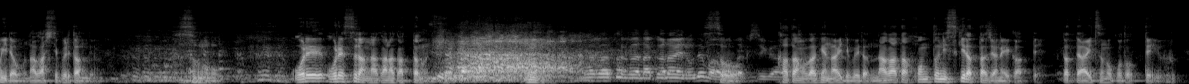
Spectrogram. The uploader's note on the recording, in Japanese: 初めての公開収録。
